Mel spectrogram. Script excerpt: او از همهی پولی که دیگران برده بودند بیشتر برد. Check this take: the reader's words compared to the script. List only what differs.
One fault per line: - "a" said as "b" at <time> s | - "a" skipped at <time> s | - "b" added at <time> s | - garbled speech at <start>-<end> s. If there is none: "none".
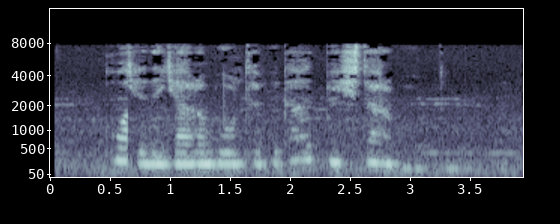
- "از همهی پولی" skipped at 0.6 s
